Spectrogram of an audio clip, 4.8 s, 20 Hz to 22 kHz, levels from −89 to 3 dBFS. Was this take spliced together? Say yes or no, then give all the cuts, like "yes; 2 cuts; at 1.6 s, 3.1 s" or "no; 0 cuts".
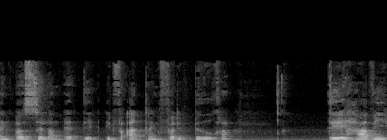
yes; 1 cut; at 1.2 s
